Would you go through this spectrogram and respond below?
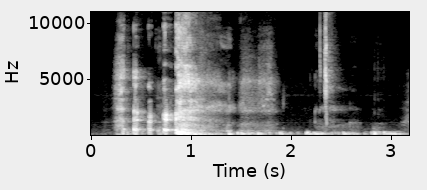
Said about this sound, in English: Clear your throat.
